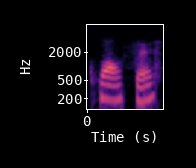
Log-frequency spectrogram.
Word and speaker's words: Qolsys: stands for systems and it's pronounced just like quality the first first part of quality so it's qualys and we are dedicated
